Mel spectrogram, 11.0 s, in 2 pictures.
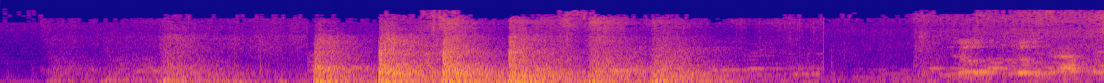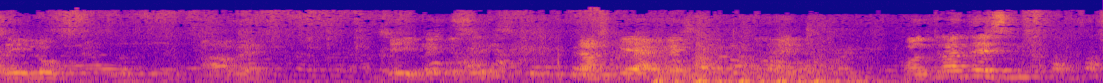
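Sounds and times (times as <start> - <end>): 
police banging on a door: 0.1 - 3.8, 8.7 - 9.9
speech: 5.3 - 6.0, 6.6 - 11.0.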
